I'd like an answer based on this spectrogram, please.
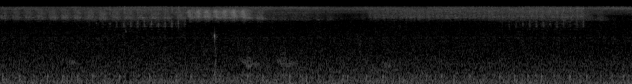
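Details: A male Frivaldszky's bush cricket (Pholidoptera frivaldskyi) sings a high, thin, buzzy chirping over soft background hiss, recorded 5 July 2023 at Oleksandrivka, Kirovohrad Oblast, Ukraine.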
